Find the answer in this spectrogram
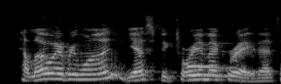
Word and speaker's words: McRay: is that your name hello everyone yes Victoria mcray that's how you say it oh thank you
